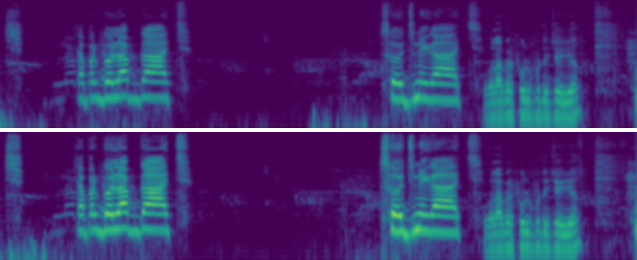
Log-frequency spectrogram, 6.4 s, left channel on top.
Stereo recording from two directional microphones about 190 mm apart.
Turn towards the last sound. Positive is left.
turn(degrees=0)  # may be behind; listen again after turning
